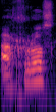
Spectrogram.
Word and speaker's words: arroz: So, we're doing a Puerto Rican dish today called Arroz con Pollo. Arroz con pollo. Tailored to lunch We don't break. pronounce the Z in Puerto Rico. We say arroz. Not arroz, okay? That's that Dominican stuff.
